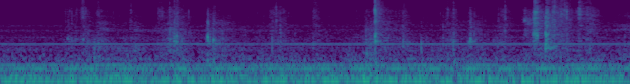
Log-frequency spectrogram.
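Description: Faint, scattered clicks and light taps from hands pressing a sign board down onto a glued backing on a cutting mat, a few of them bunched near the end, over a steady low hum.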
